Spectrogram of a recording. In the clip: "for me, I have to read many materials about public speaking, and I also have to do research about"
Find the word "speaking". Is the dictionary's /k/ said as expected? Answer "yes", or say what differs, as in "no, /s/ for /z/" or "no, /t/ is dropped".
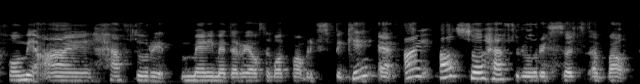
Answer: yes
